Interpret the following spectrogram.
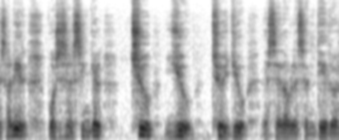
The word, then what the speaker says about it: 2U: Ese doble sentido, ese juego, esa homonimia de To para You, para ti, con un 2 que se pronuncia más o menos igual en el idioma de estos señores, que es el inglés.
